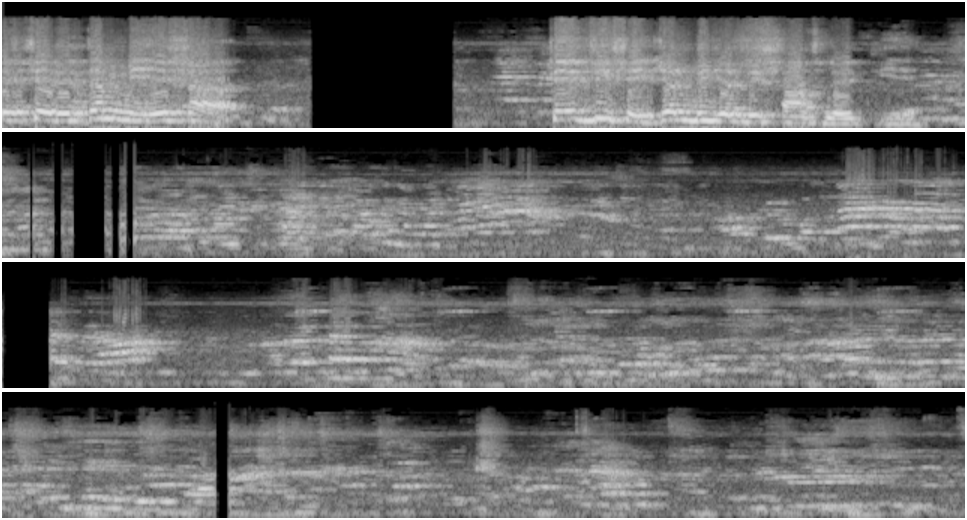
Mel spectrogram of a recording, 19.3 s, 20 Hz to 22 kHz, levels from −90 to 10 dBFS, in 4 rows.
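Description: Hard clipping runs throughout: the signal is driven about 17 dB past full scale, flattening roughly 7 percent of samples into a harsh fuzz on every loud sound rather than occasional peak crackle. Digital broadcast dropouts mute the sound at 1.54 to 2.26 s, 4.95 to 5.48 s (several short holes, the longest about 0.17 s), 9.63 to 9.87 s and 15.51 to 15.58 s. Unlike a level dip, each drops the sound to silence with the missing audio simply gone.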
